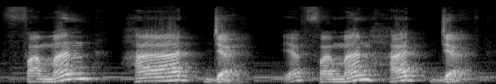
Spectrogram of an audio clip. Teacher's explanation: ini nun matinya harus dibaca dengan izhar atau dibaca dengan jelas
